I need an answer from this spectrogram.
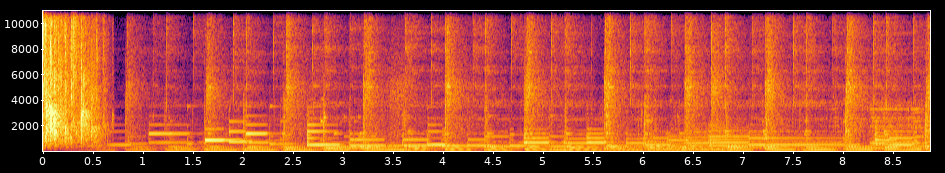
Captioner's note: applause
